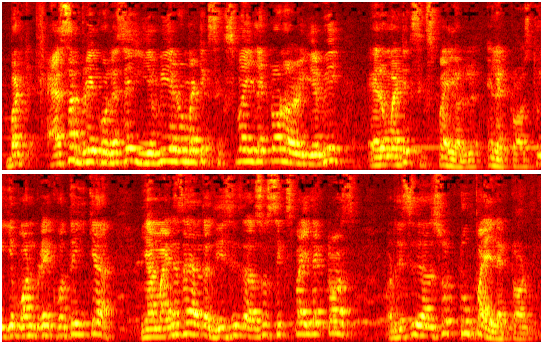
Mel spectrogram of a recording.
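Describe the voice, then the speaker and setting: There's slight background noise as a high-pitched man with an Indian accent teaches chemistry at a whiteboard at a moderate pace. He asks and answers his own questions while repeating key terms, and the echoey room suggests a distant mic.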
